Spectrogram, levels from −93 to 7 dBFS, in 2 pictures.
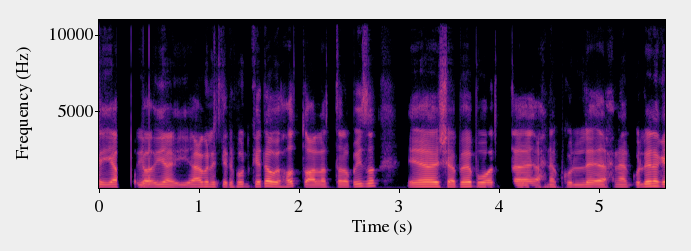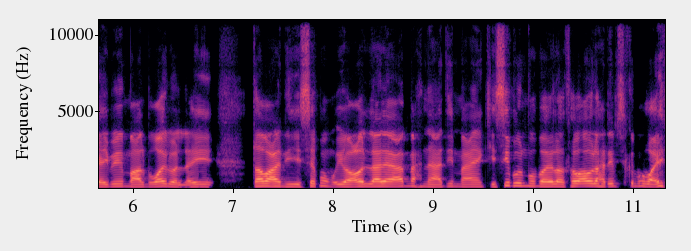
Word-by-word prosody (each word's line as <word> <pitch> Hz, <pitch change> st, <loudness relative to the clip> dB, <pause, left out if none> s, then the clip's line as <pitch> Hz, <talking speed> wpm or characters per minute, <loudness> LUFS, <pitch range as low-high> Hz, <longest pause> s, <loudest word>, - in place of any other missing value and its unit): ي 135 Hz, 0 st, -1 dB, 0.2 s
ي 125 Hz, -1 st, -3 dB
يعمل 135 Hz, +2 st, -2 dB
التليفون 135 Hz, +1 st, -8 dB
كده 145 Hz, +4 st, 0 dB
ويحطّه 140 Hz, -4 st, -2 dB
على 120 Hz, +1 st, -1 dB
الطرابيزة، 140 Hz, +8 st, -5 dB, 0.3 s
"إيه 140 Hz, +2 st, +1 dB
يا -, -, +4 dB
شباب 135 Hz, 0 st, -2 dB
هو 130 Hz, 0 st, -1 dB
أنت 135 Hz, -, -10 dB, 0.2 s
إحنا 125 Hz, +1 st, -8 dB
كل 125 Hz, 0 st, -7 dB
إحنا 125 Hz, 0 st, -3 dB
كلّنا 145 Hz, +5 st, -1 dB
جايبين 150 Hz, +2 st, -1 dB
مع 130 Hz, -2 st, +4 dB
الموبايل 145 Hz, +4 st, +2 dB
والّا 120 Hz, -2 st, -1 dB
إيه" 135 Hz, +1 st, -1 dB, 0.4 s
طبعًا 150 Hz, -2 st, +6 dB
يسيبهم 150 Hz, +3 st, -3 dB
ويقع 135 Hz, +2 st, +4 dB
"لأ 150 Hz, 0 st, +4 dB
يا 150 Hz, -1 st, +6 dB
عم 155 Hz, +1 st, +2 dB
إحنا 140 Hz, -2 st, -5 dB
قاعدين 140 Hz, +4 st, -2 dB
معاك" 135 Hz, 0 st, -2 dB
يسيبوا 180 Hz, +7 st, 0 dB
الموبايلات 150 Hz, -3 st, +2 dB
هو 160 Hz, -, +6 dB
أول 165 Hz, 0 st, +5 dB
واحد 155 Hz, 0 st, +2 dB
يمسك 160 Hz, 0 st, -6 dB
الموبايل. 155 Hz, 0 st, +1 dB
140 Hz, 200 wpm, -24 LUFS, 130-155 Hz, 0.4 s, طبعًا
